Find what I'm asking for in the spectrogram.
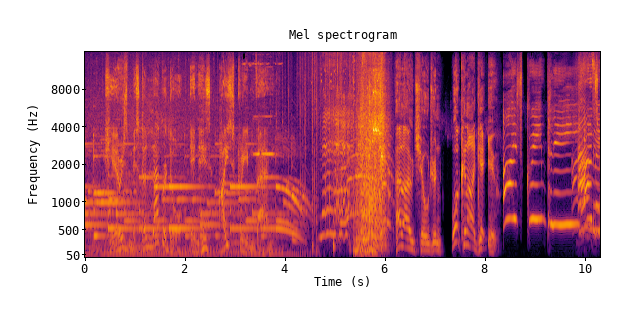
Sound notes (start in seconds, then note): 4.9 bleating, trumpeting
